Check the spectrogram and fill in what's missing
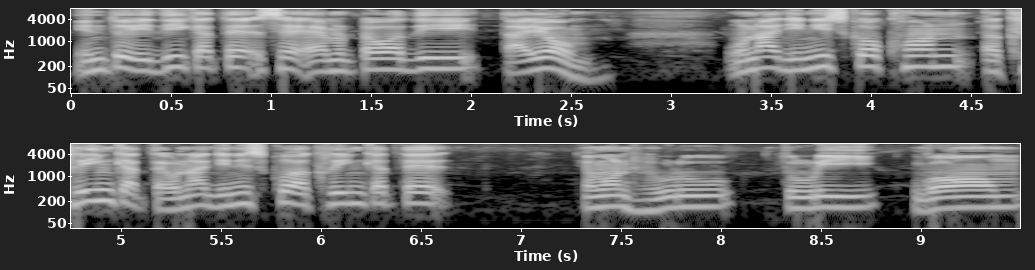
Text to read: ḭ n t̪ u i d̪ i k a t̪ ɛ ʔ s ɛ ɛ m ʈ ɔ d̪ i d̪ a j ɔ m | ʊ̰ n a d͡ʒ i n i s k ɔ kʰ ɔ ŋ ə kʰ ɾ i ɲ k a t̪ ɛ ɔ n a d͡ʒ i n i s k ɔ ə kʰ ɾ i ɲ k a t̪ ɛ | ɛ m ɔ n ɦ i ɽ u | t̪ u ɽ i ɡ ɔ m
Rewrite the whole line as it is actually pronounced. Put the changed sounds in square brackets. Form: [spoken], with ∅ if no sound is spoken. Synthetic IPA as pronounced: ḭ n t̪ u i d̪ i k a t̪ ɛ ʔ s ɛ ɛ m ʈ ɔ d̪ i [t̪] a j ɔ m | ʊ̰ n a d͡ʒ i n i s k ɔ kʰ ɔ [n] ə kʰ ɾ i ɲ k a t̪ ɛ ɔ n a d͡ʒ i n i s k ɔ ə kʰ ɾ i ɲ k a t̪ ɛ | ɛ m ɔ n ɦ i ɽ u | t̪ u ɽ i ɡ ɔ m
